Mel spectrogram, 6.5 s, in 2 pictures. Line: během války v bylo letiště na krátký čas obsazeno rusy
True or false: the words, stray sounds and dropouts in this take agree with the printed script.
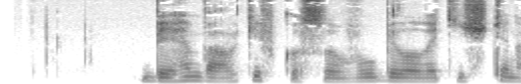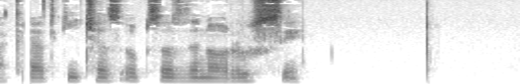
false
